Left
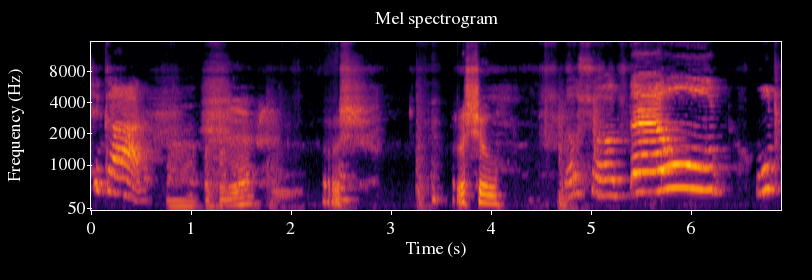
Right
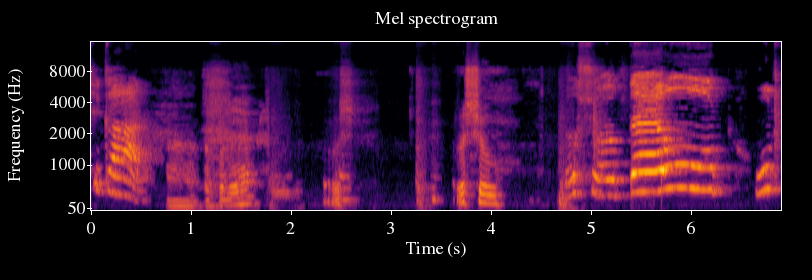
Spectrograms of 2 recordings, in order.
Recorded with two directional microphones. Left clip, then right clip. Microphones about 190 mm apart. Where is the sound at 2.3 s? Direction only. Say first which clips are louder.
Left 8 dB; 10° left (ahead or behind).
